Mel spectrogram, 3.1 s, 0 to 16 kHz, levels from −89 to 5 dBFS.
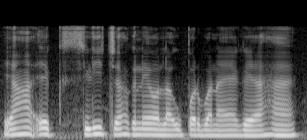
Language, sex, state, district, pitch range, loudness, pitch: Hindi, male, Jharkhand, Palamu, 135-155 Hz, -13 LUFS, 145 Hz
